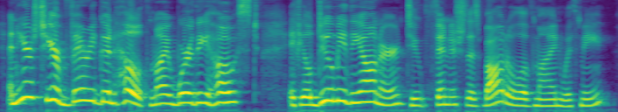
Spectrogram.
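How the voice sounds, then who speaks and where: A woman voicing a polite, flattering male stranger in a novel, shrewd and cheerful, with a lilting manner. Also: medium pitch, normal speed, lightly acted. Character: smooth courteous gentleman stranger, shrewd and cheerful.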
